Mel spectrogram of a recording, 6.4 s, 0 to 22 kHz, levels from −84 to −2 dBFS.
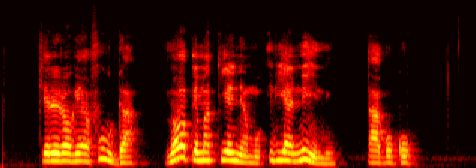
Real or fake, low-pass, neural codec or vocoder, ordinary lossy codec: fake; 19.8 kHz; codec, 44.1 kHz, 7.8 kbps, Pupu-Codec; none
